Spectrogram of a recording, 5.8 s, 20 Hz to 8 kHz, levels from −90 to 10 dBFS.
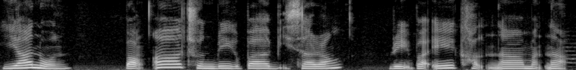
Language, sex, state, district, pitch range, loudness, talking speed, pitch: Garo, female, Meghalaya, West Garo Hills, 230-270 Hz, -16 LUFS, 75 wpm, 245 Hz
